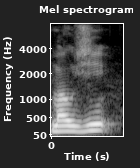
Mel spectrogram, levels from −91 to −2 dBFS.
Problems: background sounds at intervals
